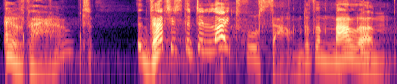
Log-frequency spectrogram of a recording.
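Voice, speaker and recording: A man voices a sinister master of a twisted asylum in an audio drama, his speech wildly swooping up and down. He is grandly formal and mocking, with gleeful laughs, and his tone is bright and sharp. He takes his time over every word. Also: a little high, wildly swooping pitch, takes it slowly, slightly rough, exaggerated voice. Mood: sly. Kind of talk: fan audio drama acting.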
